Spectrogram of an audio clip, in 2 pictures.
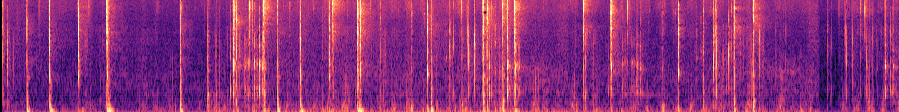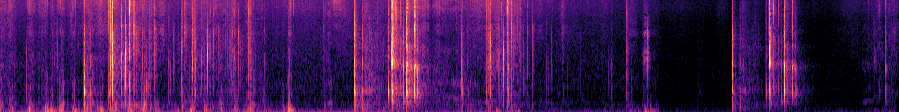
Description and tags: first soundscape made by pupils from Saint-Guinoux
